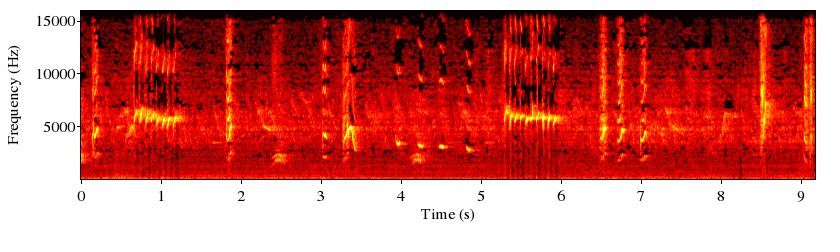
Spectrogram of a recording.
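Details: Sunbird (konin) training recording in nagen style for contest birds: high thin twittering with short buzzy trills and sharp chips in irregular bursts, faint background hum.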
